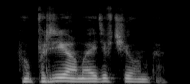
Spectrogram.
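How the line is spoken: Growling. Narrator (Russian): прорычал высший

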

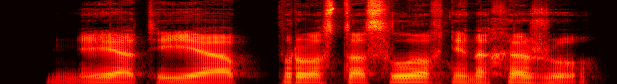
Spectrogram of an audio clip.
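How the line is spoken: Grumbled. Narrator (Russian): проворчал Борис

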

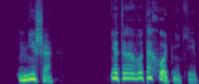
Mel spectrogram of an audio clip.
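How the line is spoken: Mumbled. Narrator (Russian): промямлил Андрей Михайлович

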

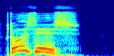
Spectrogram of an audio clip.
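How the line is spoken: Shout. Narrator (Russian): крикнул

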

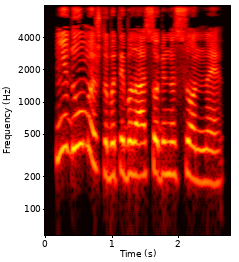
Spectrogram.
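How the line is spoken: Snide, mocking. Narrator (Russian): ехидно сказал Родерик

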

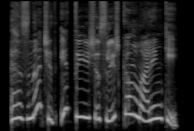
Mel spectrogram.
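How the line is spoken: Cheerful shout. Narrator (Russian): весело кричит Конни

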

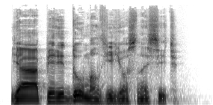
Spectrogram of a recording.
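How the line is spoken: Calm. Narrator (Russian): спокойно произнес Митин

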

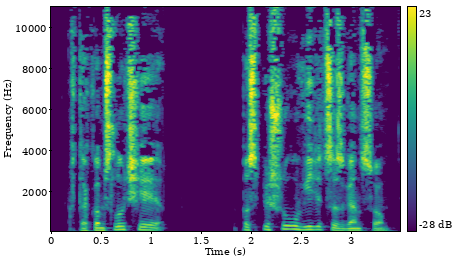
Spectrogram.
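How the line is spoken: Calm tone. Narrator (Russian): отвечал я спокойным тоном

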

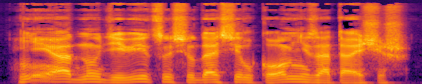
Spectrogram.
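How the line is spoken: Smug laughter. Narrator (Russian): Рассмеялся довольный собой маг

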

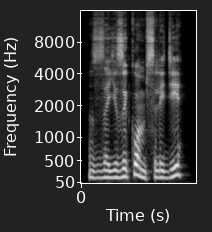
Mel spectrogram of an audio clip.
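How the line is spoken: Cold metallic fatherly rebuke. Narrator (Russian): металлическим тоном осекает отец

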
